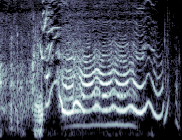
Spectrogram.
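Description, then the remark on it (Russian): A stranded orca calf weighing over half a tonne, left on the shore when the tide went out, cries with a single drawn-out, wavering squeal that rises and dips in pitch for about a second. It is fairly loud, with no talking over it. “плачет, бедолага, просится в воду, но мы ничем не можем помочь.”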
